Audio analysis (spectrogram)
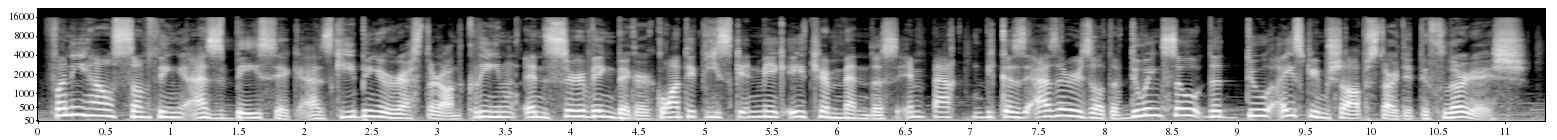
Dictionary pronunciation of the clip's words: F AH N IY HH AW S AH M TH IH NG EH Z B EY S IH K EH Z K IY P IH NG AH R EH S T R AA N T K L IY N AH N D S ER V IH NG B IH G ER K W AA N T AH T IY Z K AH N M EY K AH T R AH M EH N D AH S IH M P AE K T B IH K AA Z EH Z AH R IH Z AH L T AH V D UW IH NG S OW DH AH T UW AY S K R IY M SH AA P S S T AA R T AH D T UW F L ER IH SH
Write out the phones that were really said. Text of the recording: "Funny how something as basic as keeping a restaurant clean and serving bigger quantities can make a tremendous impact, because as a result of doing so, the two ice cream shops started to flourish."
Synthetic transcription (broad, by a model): F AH N IY HH AW S AH M TH IH NG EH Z B EY S IH K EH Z K IY P IH NG AH R EH S T R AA N T K L IY N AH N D S ER V IH NG B IH G ER K W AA N T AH T IY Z K AH N M EY K AH T R AH M EH N D AH S IH M P AE K T B IH K AA Z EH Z AH R IH Z AH L T AH V D UW IH NG S OW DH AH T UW AY S K R IY M SH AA P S S T AA R T AH D T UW F L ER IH SH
